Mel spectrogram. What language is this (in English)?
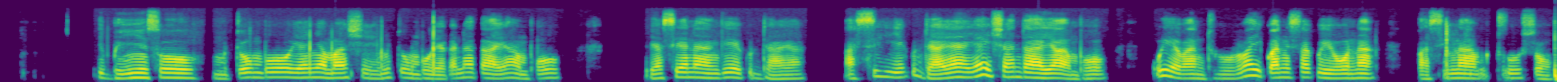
Ndau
